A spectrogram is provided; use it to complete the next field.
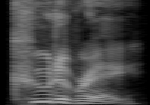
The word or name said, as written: couderay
